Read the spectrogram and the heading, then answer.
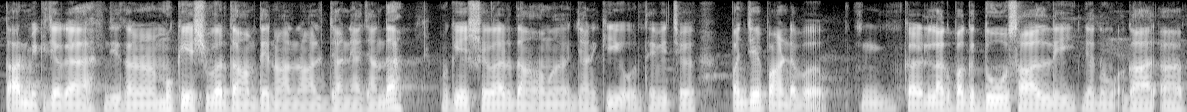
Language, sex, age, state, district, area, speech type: Punjabi, male, 30-45, Punjab, Pathankot, rural, spontaneous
